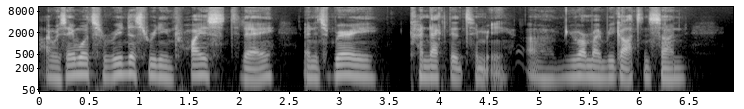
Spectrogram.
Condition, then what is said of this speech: Cleft palate. And, and it's something I like take for granted sometimes, but just to be able to speak is something I'm very grateful for.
